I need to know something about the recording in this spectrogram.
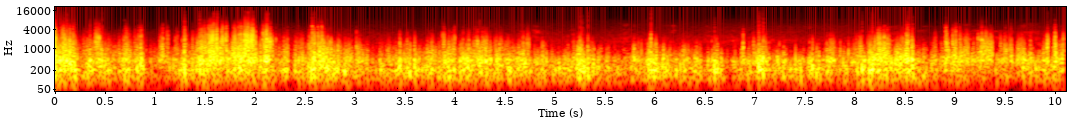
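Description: Wind buffeting the microphone outdoors: a loud, gusty rumble and rush with no steady pitch.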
